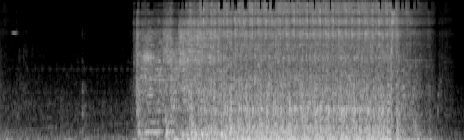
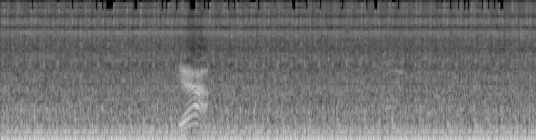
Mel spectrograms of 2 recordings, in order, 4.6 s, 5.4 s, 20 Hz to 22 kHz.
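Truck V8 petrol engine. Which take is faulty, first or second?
first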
